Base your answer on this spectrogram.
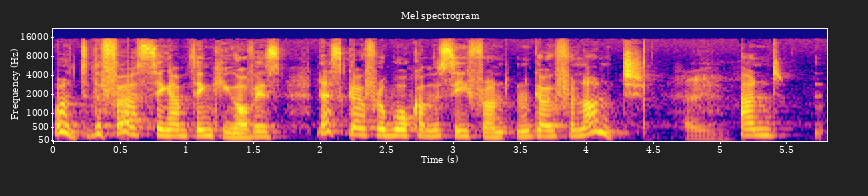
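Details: Adult woman; typical speech.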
